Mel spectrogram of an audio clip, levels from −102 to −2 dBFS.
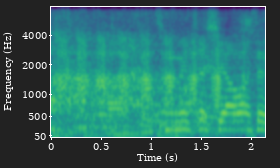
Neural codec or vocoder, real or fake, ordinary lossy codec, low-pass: none; real; Opus, 64 kbps; 7.2 kHz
